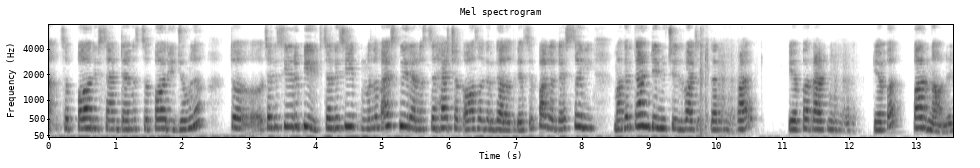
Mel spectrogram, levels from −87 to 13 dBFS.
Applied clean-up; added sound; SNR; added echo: neural mask model DeepFilterNet 3.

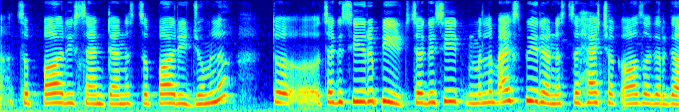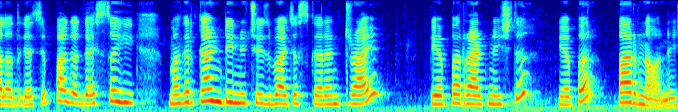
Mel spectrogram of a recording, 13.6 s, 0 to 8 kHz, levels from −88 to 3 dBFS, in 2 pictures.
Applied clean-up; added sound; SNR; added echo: none; none; none; none.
